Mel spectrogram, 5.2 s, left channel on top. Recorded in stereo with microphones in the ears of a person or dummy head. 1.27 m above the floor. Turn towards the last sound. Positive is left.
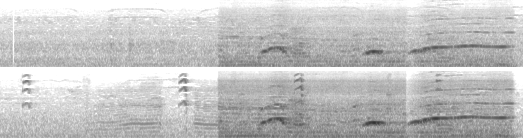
turn(degrees=-70)  # may be behind; listen again after turning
